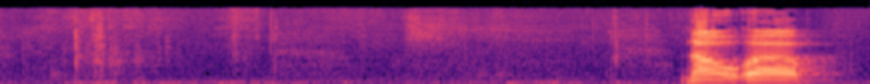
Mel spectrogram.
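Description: Paper rustles and shuffles softly.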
